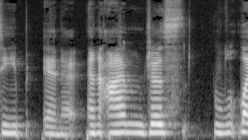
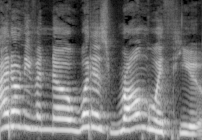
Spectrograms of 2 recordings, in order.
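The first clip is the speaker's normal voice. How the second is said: mock fed-up, exasperated screaming rant; 5 semitones higher than usual. Retelling his outburst after a missed exit: imitating someone screaming. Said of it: "he just starts screaming at me".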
